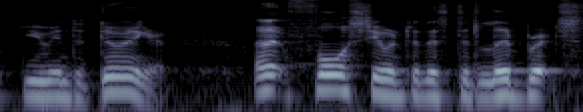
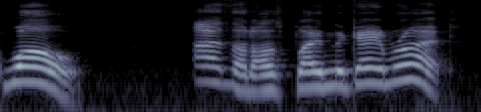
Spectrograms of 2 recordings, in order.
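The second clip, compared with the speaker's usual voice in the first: put-on young hurt protest; 9 semitones higher, 3 dB louder than usual. Retelling his young self's protest.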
